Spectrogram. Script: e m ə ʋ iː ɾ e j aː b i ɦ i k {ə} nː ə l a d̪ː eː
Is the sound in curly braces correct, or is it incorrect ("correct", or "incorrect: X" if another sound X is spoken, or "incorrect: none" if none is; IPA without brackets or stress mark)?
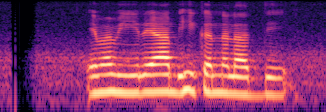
correct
